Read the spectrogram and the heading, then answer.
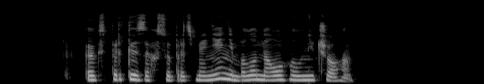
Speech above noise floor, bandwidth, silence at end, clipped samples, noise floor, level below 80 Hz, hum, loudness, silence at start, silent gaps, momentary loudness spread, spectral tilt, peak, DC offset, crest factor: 50 dB; 11.5 kHz; 1.3 s; under 0.1%; -77 dBFS; -78 dBFS; none; -28 LUFS; 0.85 s; none; 8 LU; -5.5 dB/octave; -12 dBFS; under 0.1%; 16 dB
